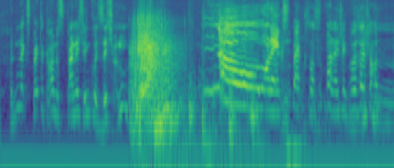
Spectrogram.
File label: spanish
